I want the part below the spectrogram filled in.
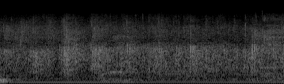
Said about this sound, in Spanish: Pero tenemos gente, muchas gracias chicos. Un aplauso para ellos.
